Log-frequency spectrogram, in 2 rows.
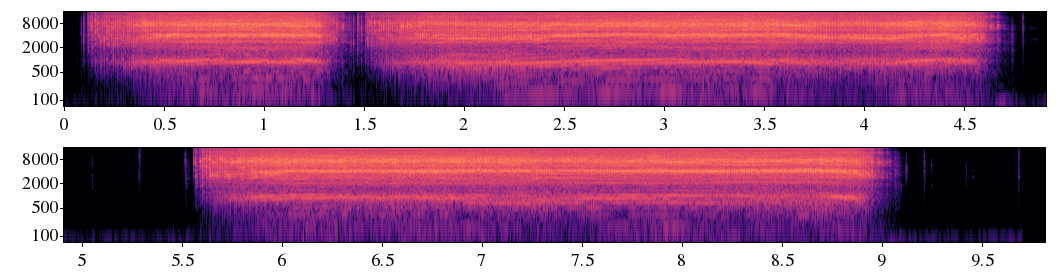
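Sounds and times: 
rapid power drills driving screws: 0.2s - 4.7s, 5.7s - 9.0s.

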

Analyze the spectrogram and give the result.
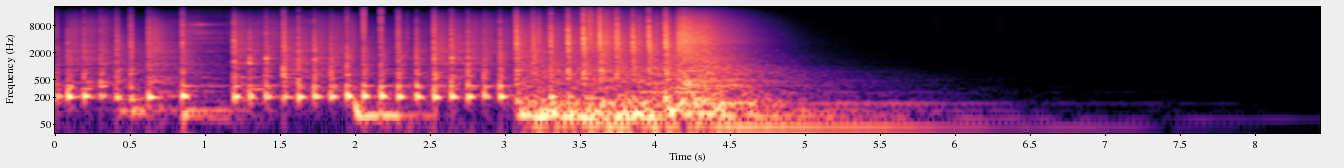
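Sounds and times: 
fast paced cinematic tribal drum: 0.0s - 5.8s.

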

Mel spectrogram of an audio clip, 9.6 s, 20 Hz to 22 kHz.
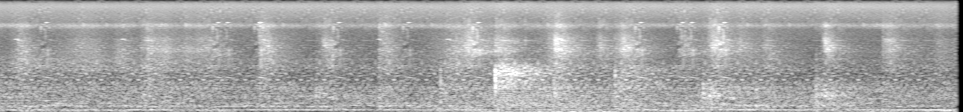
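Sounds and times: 
echoing footsteps on concrete in a hallway: 0.1s - 9.6s.

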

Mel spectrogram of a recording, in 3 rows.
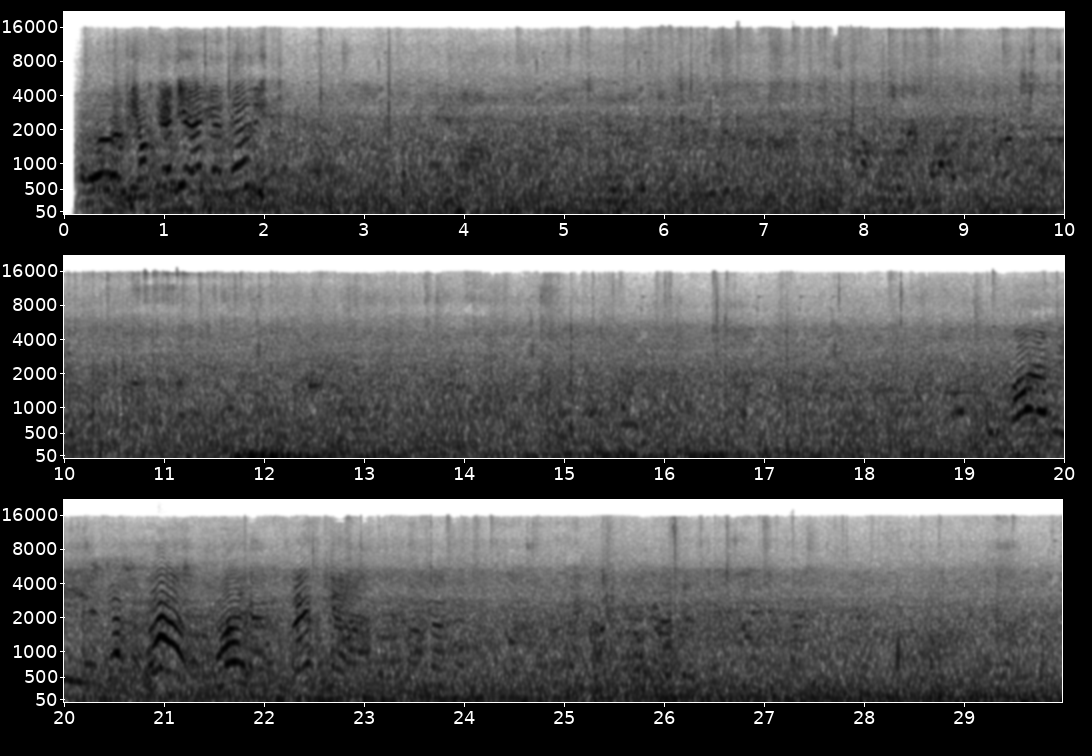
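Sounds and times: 
large crowd of people: 0.1s - 29.9s.

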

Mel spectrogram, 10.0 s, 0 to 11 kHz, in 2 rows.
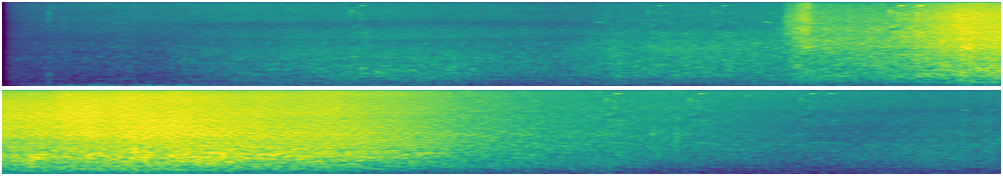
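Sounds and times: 
ocean waves crashing: 3.8s - 8.4s.

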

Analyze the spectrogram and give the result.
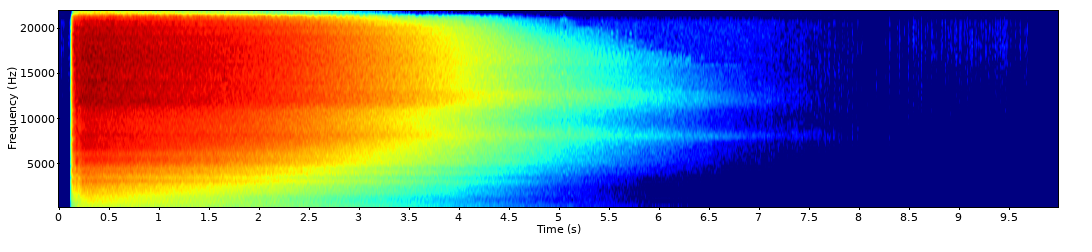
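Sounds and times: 
steampunk steam: 0.2s - 3.8s.

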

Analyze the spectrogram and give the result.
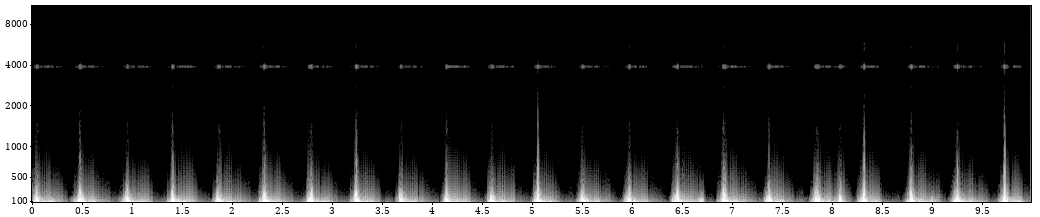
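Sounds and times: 
very low muffled heartbeat: 0.0s - 9.9s.

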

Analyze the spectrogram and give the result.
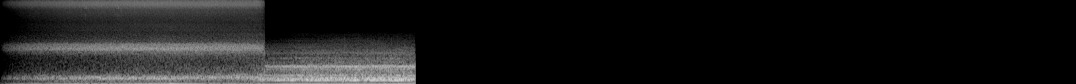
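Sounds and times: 
magical world cartoon background ambience: 0.0s - 4.2s.

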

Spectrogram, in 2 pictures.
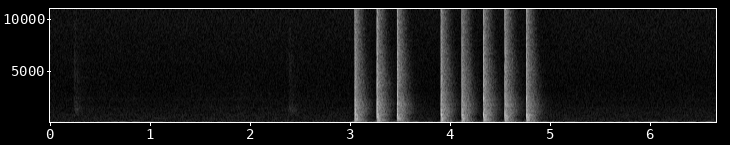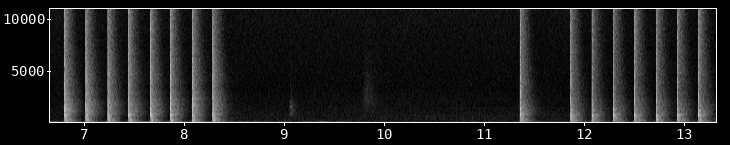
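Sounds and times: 
punching on a wood door: 3.0s - 5.0s, 6.8s - 8.5s, 11.4s - 13.3s.

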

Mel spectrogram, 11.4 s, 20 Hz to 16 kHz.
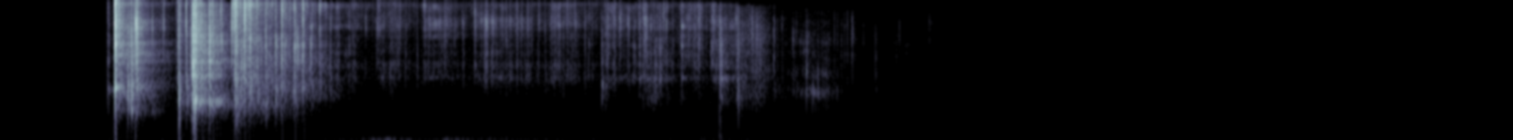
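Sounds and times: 
rock candy crushing: 0.8s - 6.6s.

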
